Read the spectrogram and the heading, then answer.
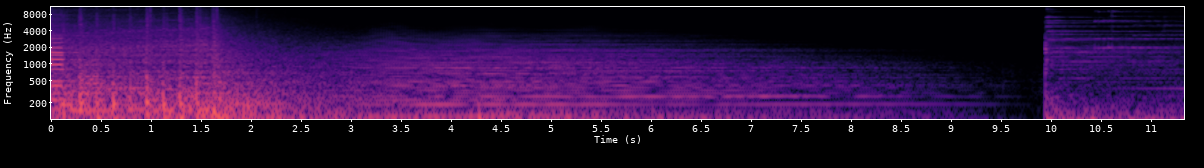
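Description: Loud, sustained car horns blare together in the middle of an intersection over a rumble of traffic, slowly fading, then another burst of overlapping horns cuts in sharply near the end.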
